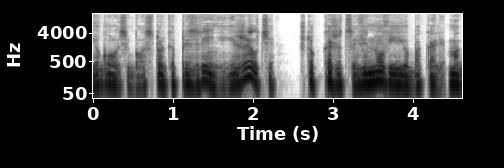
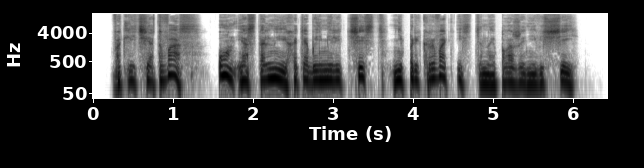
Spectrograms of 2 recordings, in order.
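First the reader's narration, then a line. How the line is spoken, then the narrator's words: Menacing hiss. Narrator (Russian): прошипела она с угрозой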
